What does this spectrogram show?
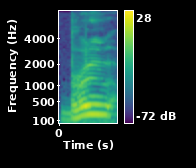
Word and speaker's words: BRU: unit is bru and that's his nickname pronounced brew so um i was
